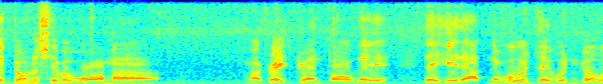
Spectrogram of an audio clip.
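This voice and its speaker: Noticeable background noise runs through the clip. Over it, a man talks at medium pitch. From south Louisiana coast. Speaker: former resident. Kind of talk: oral history interview.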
